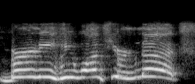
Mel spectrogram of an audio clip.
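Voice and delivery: mock yelling, very high and shrill. Speaker recalls yelling out to a man given peanuts: retelling a yell. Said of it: "and I would yell out".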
